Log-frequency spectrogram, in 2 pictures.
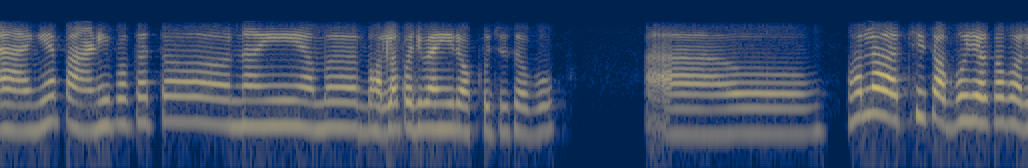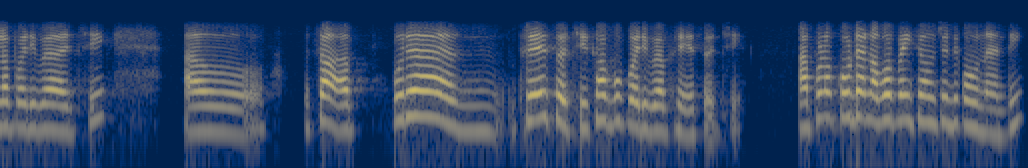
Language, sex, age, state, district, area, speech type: Odia, female, 45-60, Odisha, Bhadrak, rural, conversation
